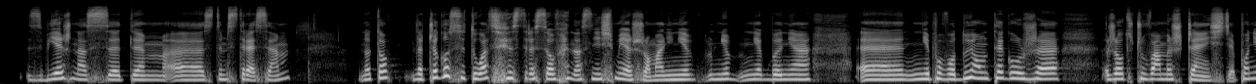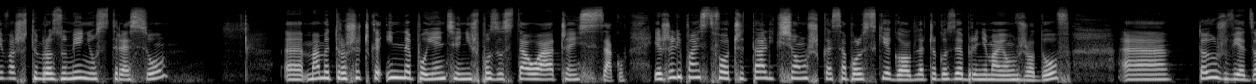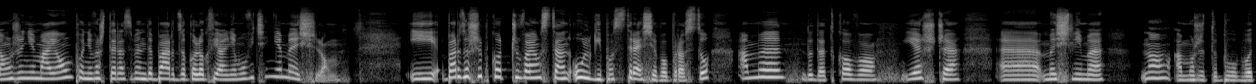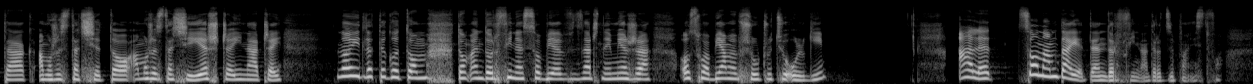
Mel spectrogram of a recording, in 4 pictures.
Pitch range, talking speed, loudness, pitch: 225-280 Hz, 140 wpm, -20 LUFS, 250 Hz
